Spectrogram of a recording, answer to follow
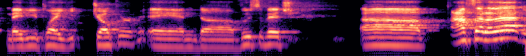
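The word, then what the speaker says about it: Vučević: Yes, Vucevic. I need to do a show with JT Hayes because I pronounce the names correctly.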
